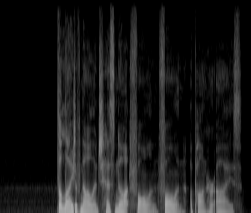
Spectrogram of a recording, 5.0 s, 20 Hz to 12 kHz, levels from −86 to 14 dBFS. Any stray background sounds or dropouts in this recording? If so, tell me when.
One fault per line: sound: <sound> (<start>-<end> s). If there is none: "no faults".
no faults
